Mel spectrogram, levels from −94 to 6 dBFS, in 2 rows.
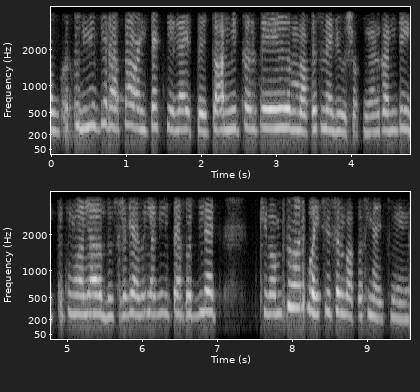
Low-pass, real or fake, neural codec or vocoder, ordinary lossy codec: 3.6 kHz; fake; codec, 24 kHz, 0.9 kbps, WavTokenizer, medium music audio release; none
